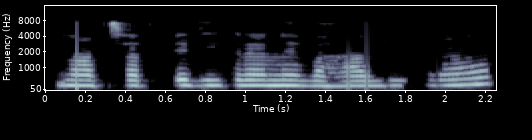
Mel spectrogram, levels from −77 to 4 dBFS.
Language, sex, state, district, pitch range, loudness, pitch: Hindi, female, Bihar, Bhagalpur, 220-230 Hz, -20 LUFS, 225 Hz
